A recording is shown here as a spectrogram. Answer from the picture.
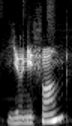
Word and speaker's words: uniform: are those ones include uniform uniform so you see that is a vowel but the sound is a consonant uniform so you say a uniform not an uniform eulogy a eulogy a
